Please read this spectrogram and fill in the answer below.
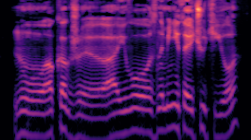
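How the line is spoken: Hesitant objection. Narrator (Russian): неуверенно возразил я

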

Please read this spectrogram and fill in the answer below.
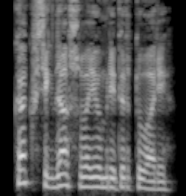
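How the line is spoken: Snorting. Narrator (Russian): хмыкнула она

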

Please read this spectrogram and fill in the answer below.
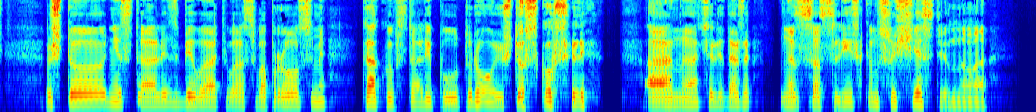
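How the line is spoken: Laughing reply. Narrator (Russian): Отозвался все, продолжая смеяться, Николай Парфенович

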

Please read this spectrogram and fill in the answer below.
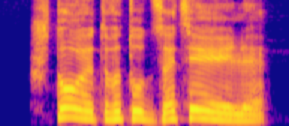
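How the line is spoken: Sudden booming voice. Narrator (Russian): Внезапно прогремевший сзади трубный глаз

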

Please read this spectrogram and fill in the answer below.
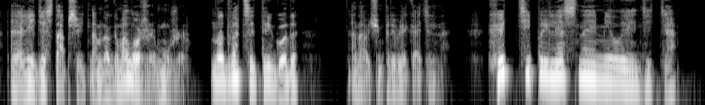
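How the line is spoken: Calm. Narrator (Russian): спокойно сказала миссис Фолиат

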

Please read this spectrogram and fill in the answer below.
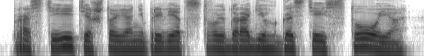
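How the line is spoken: Prince's weak, enchanting voice. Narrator (Russian): слабым, чарующим голосом начал королевич

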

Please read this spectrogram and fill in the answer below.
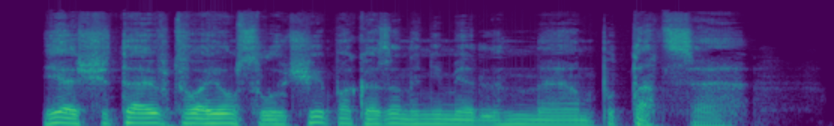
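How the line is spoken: Muttering. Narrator (Russian): бормочет Андрей Тимофеевич

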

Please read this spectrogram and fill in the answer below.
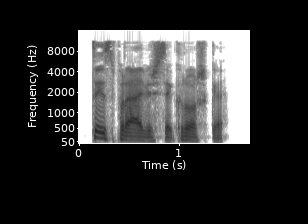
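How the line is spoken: Chuckling. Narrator (Russian): хохотнул Седой

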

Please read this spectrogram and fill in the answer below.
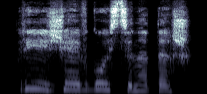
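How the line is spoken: Sighing woman. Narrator (Russian): вздохнула собеседница

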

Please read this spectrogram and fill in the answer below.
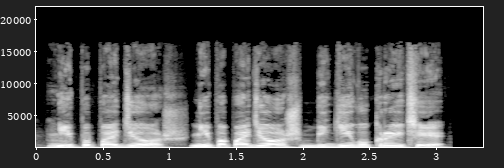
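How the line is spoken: Shouting. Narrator (Russian): Ему кричали

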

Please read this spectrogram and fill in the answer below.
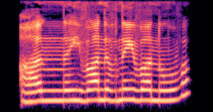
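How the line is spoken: Purring soprano. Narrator (Russian): замурлыкала сопрано

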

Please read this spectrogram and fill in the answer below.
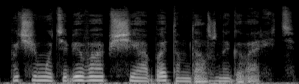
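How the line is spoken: Quiet reply. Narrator (Russian): Тихо ответила я

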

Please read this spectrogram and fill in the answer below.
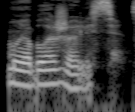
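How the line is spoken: Quiet speech. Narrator (Russian): сказал он тихо

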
